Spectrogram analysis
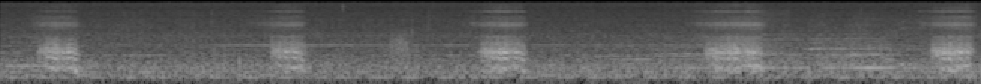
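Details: Sleeping cat snoring softly and regularly, about one snore every three seconds in a quiet room; ordinary harmless sleep snoring.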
